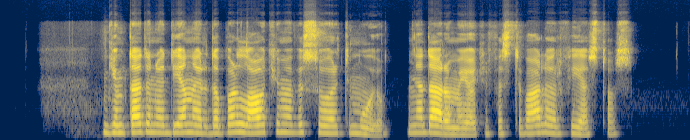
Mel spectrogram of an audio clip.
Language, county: Lithuanian, Vilnius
